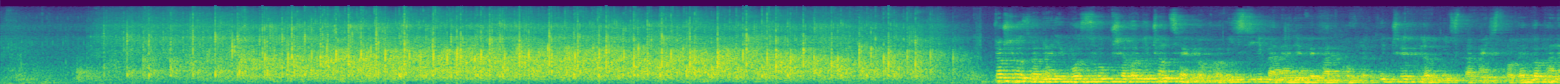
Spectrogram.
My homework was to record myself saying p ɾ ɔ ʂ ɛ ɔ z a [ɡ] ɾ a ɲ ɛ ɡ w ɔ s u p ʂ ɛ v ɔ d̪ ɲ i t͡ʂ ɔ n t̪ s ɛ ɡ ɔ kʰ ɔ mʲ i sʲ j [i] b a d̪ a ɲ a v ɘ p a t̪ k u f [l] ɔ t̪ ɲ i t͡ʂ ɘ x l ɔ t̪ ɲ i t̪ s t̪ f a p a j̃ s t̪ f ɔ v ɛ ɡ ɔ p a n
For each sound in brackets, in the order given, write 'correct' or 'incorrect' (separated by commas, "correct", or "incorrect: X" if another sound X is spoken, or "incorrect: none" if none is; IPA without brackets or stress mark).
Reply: incorrect: b, correct, correct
